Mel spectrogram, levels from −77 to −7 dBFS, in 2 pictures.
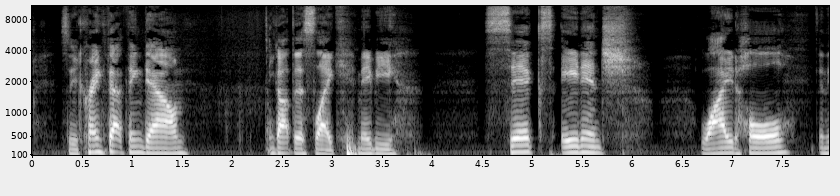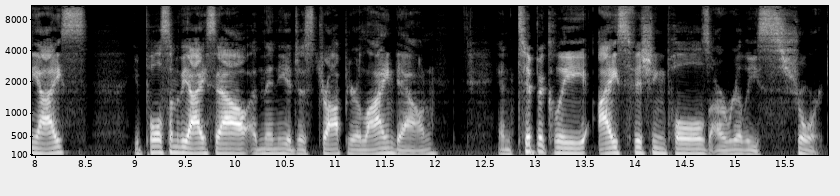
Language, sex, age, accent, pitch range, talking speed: English, male, 20-39, American, 95-115 Hz, 160 wpm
